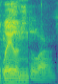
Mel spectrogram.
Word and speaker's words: Whalen: other player is uh Lindsay wh it's Lindsay way over the last five years it's it's the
